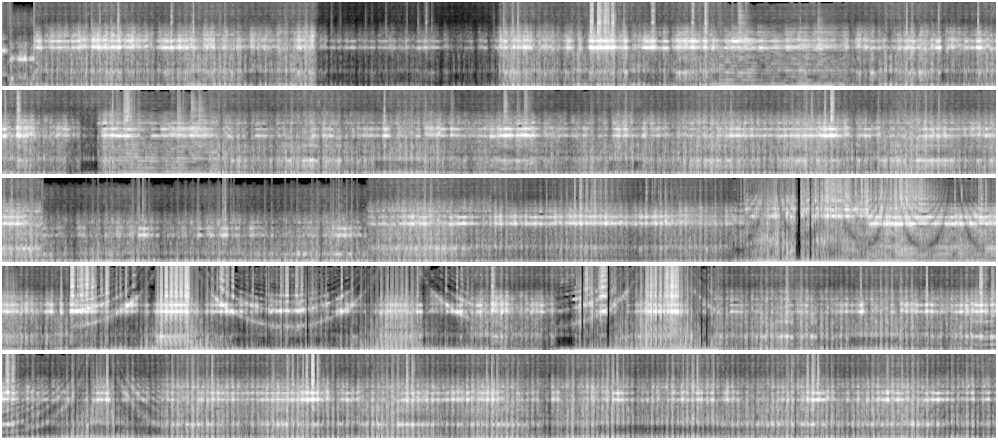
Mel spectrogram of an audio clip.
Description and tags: Impossible to decipher.
alien, broadcasting, intergalactic, interstellar, message, SPACE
